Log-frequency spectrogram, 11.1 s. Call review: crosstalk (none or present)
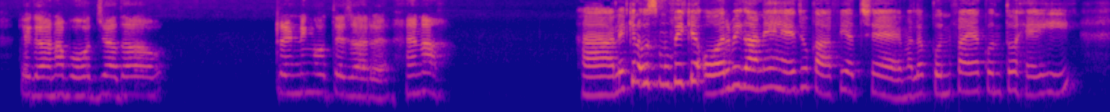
none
